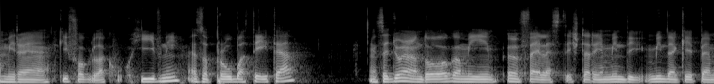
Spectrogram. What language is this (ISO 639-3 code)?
hun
